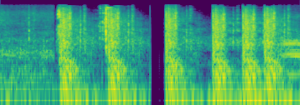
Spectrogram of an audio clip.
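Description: Rapid gunfire sound effects: about ten sharp shots in two seconds, each with a short boom after it, broken by a brief cut to silence about a second in.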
